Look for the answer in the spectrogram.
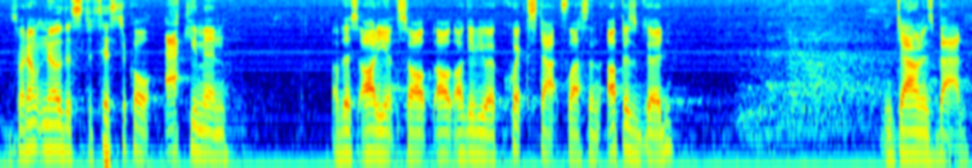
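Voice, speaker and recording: A man giving a lively, wry conference talk that explains research results, often restarting his phrases. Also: fairly low pitch, normal speed, long pauses, a little hiss or hum. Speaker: presenter. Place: conference hall. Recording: long hall reverb.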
